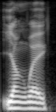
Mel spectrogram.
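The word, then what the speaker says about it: Younghoe: No, it's not. It's actually Young Way. – That's not what it is. Young Way. – Young Way Koo.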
